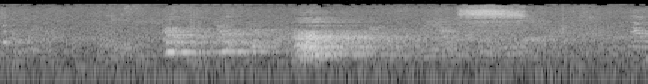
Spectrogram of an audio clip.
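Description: A dog barking twice: a short, high yip about a second in, then a louder bark about two seconds in.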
